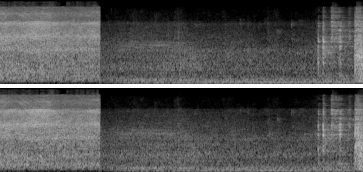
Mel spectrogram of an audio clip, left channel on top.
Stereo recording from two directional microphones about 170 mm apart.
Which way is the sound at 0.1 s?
40° left (ahead or behind).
